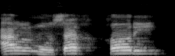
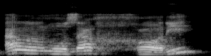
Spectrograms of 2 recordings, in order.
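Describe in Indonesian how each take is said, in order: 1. Bunyi kh terputus tanpa aliran. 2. Bunyi kh terus mengalir secara bersambung. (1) "menghilangkan sifat rokhawahnya atau mengalirnya suara" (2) "Yang seharusnya diucapkan"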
